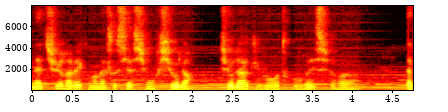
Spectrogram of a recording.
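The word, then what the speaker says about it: Phiola: Fiola que vous retrouverez sur la page Facebook. Donc Fiola, ça s'écrit P-H-I-O-L-A. Comme les fioles en grec, puisque je travaille avec des fioles d'eau d'harmonisation énergétique que j'ai créées.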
